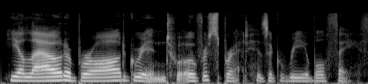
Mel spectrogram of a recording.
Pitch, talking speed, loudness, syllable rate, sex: 165 Hz, 165 wpm, -17 LUFS, 4.5 syllables/s, female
